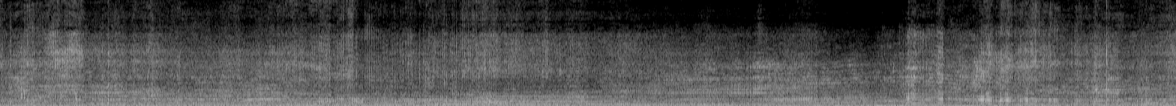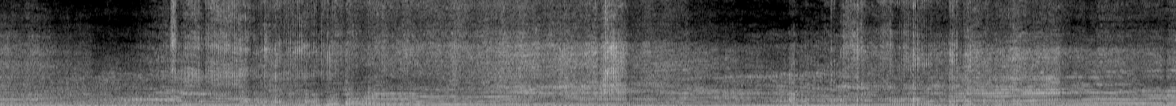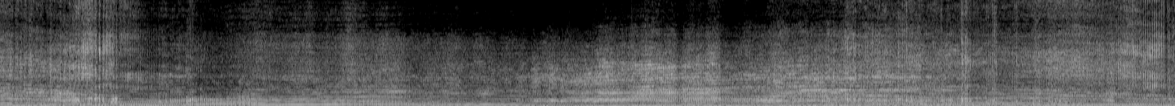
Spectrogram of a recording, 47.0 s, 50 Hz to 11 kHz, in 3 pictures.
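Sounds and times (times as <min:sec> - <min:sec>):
lawn tractor engines revving: 0:17.5 - 0:34.2, 0:41.4 - 0:47.0.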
